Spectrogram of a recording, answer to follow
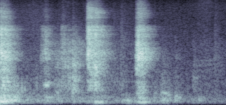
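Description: Three short swishing rustles as a person gets up off a padded treatment table and moves about: one at the start, one about a second in, and one half a second later.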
